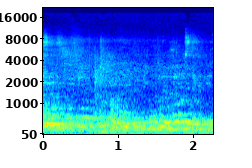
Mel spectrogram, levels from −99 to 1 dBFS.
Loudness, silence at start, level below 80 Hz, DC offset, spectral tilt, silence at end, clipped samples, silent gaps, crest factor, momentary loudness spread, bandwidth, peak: -41 LUFS; 0 s; -66 dBFS; under 0.1%; -6 dB/octave; 0 s; under 0.1%; none; 14 dB; 5 LU; 19 kHz; -26 dBFS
